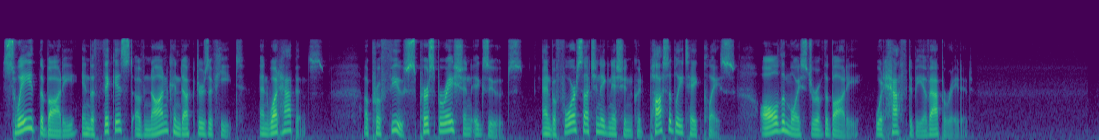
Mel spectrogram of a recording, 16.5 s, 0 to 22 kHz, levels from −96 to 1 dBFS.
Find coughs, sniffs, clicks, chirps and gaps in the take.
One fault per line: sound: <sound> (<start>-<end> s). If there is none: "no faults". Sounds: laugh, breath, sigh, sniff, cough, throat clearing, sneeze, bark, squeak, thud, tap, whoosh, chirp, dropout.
no faults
